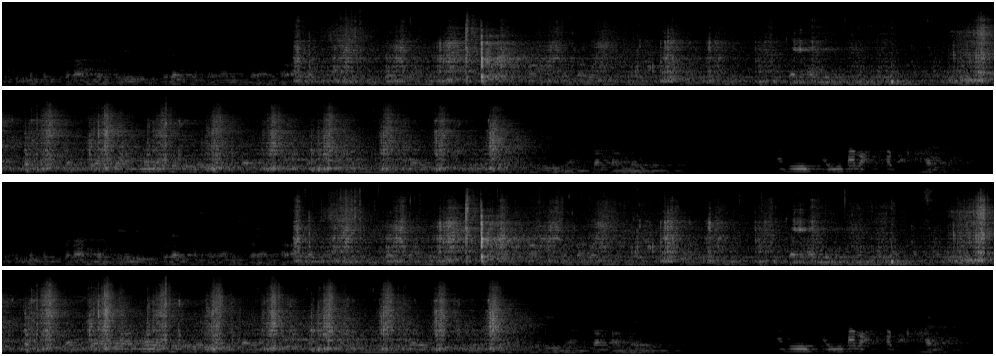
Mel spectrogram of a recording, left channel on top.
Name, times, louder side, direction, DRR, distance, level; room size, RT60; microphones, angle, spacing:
voice 1, 0.0-7.4 7.9-9.7 10.5-16.4 18.9-19.2, right 2 dB, 75° right, 5 dB, 6.8 m, -56 dB
sound 1, 2.9-15.0, right 3 dB, 25° right, 2.4 m, -43 dB
voice 2, 11.2-11.8 17.7-19.0, equal, 5° right, 6 dB, 1.7 m, -53 dB
27.5 x 23.5 x 9.0 m, 1.5 s
head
